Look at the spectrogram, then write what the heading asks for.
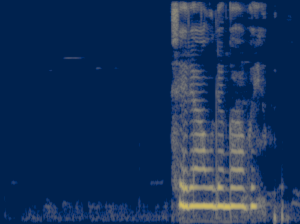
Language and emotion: Russian, neutral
